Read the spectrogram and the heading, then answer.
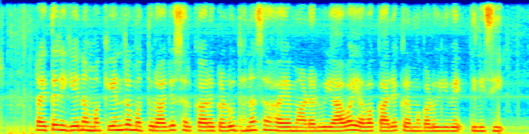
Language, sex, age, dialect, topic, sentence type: Kannada, female, 18-24, Mysore Kannada, agriculture, question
